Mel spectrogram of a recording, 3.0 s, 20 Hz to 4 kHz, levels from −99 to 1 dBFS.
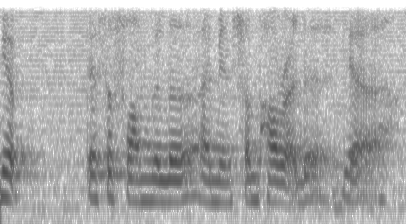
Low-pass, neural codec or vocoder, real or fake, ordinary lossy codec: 3.6 kHz; none; real; none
